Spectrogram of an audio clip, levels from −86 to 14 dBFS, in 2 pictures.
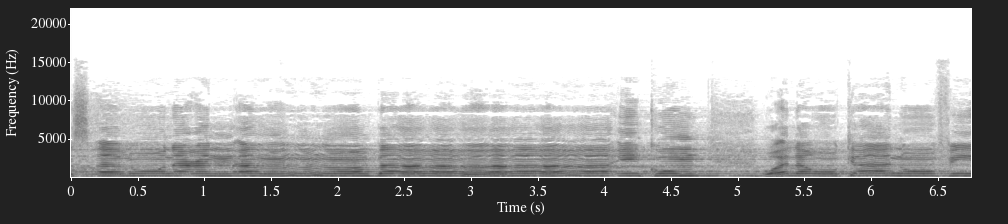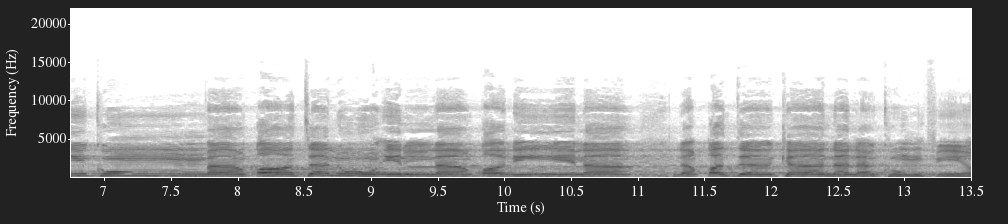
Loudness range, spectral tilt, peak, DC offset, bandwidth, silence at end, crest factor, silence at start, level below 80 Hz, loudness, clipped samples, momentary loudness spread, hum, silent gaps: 2 LU; -3.5 dB/octave; -6 dBFS; under 0.1%; 13 kHz; 0 s; 16 dB; 0 s; -58 dBFS; -22 LUFS; under 0.1%; 5 LU; none; none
